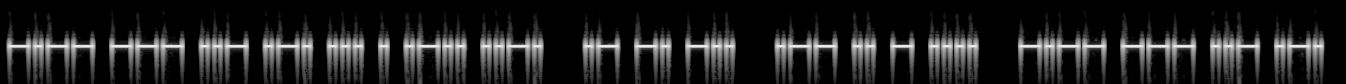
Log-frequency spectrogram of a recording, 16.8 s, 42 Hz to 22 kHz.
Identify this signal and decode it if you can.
Morse code, heard as a keyed tone, about 15 wpm, 700 Hz. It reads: YOURSELF AND WITH YOUR
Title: Sentences from Top 1000 Words - Review Part 6 - 15wpm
